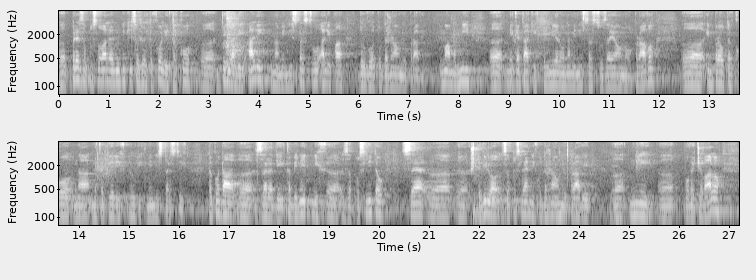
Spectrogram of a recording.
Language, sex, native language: Slovenian, male, Slovenian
